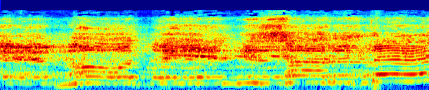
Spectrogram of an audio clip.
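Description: A man chanting a melodic recitation in a sung, wavering voice with long held notes, in the style of a zakir's masaib elegy.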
